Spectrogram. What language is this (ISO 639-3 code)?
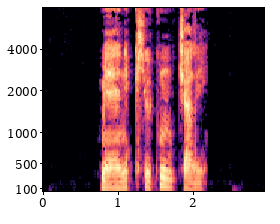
esu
